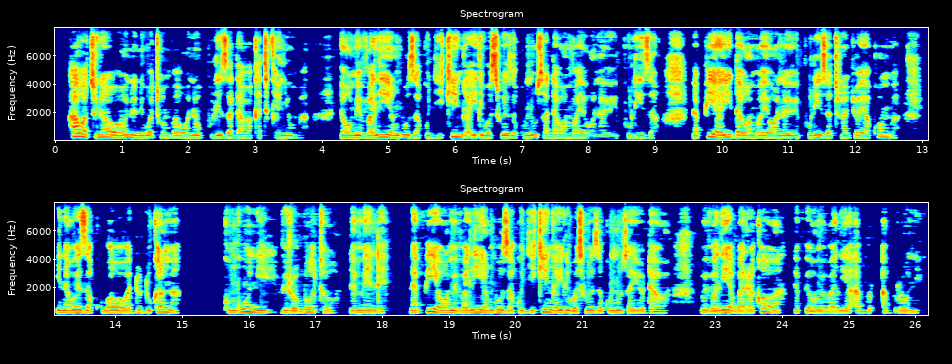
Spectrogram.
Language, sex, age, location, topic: Swahili, female, 25-35, Kisii, health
